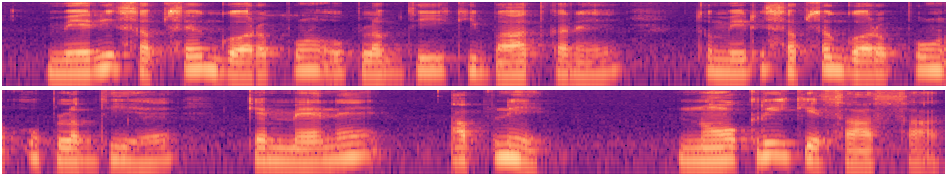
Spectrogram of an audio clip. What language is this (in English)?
Hindi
